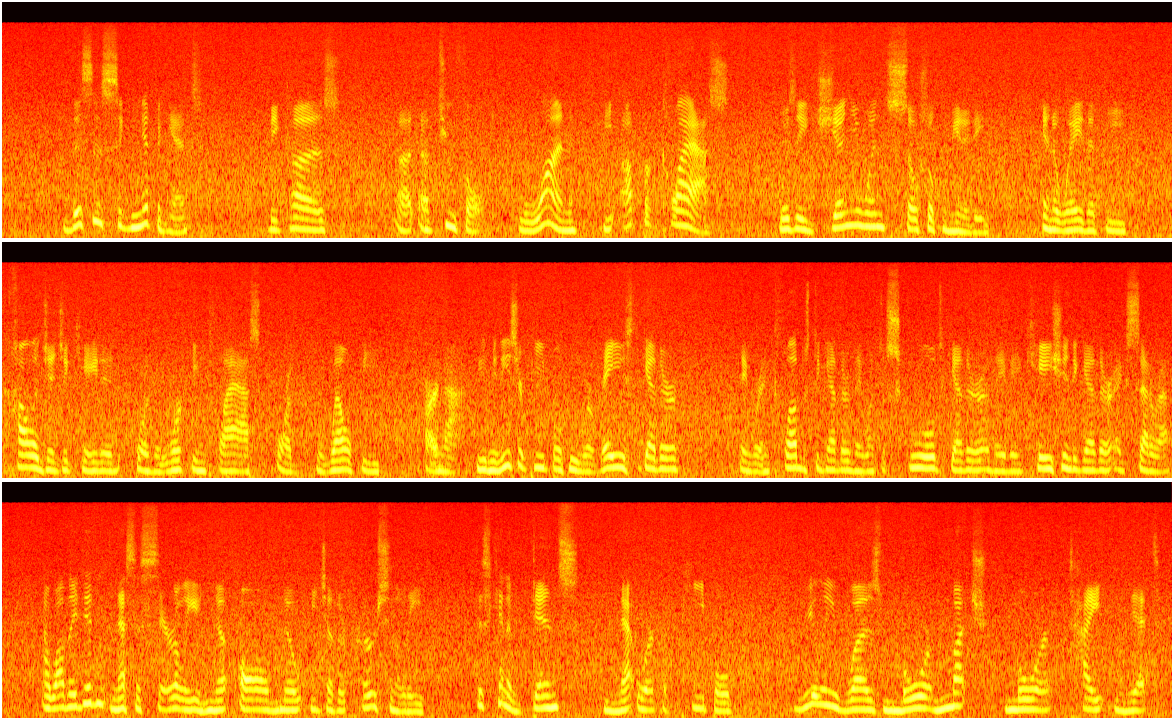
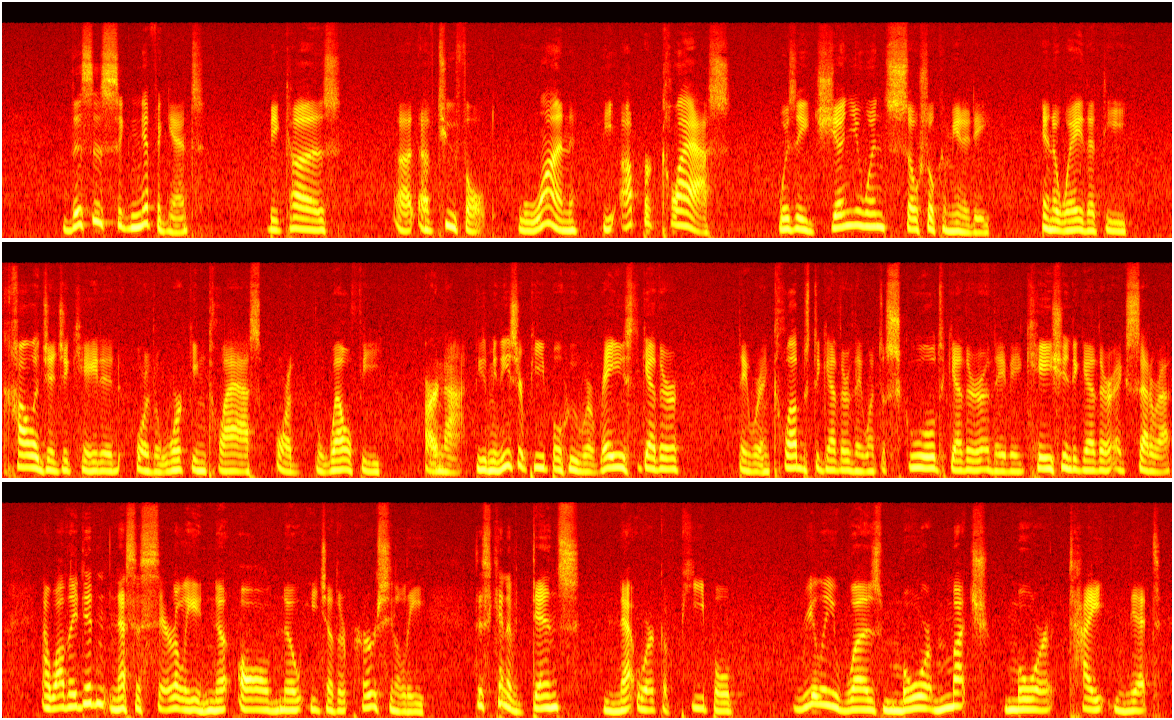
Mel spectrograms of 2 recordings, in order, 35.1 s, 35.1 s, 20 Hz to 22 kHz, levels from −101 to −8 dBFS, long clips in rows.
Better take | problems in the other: second | hiss; loud; throughout; 7 dB below the speech; faint in the second

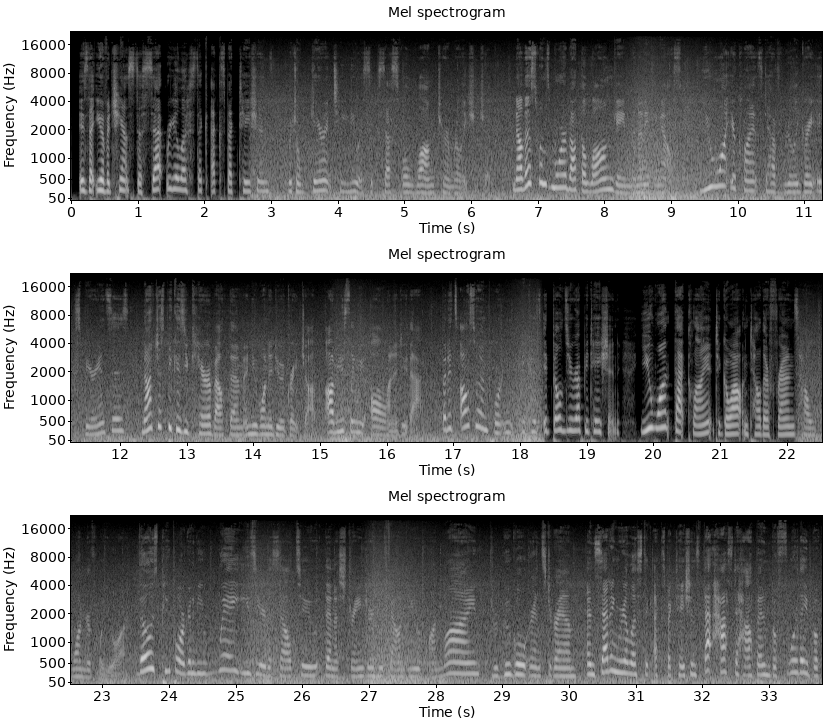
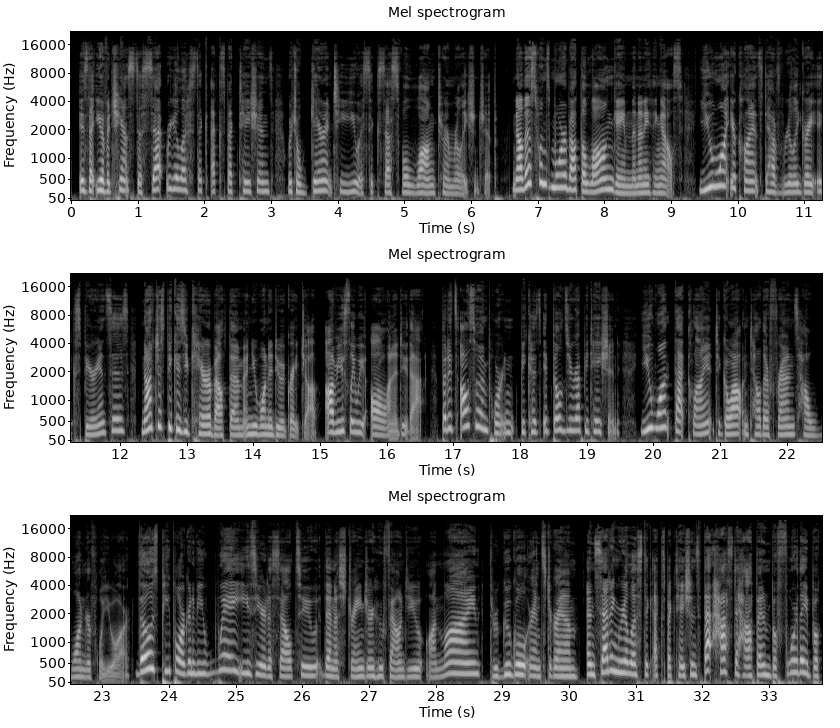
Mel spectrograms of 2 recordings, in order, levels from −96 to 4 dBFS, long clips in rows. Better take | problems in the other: second | wind noise on the microphone; occasional gusts; from 2.5 to 18 s and from 22 s on; 10 dB below the speech

